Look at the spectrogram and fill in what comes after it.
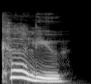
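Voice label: "curlew", British English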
